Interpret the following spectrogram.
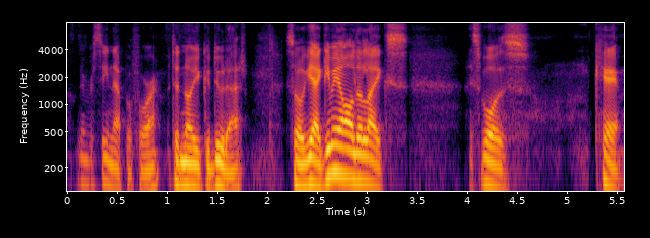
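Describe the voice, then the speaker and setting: This is live gameplay commentary from a man from Cork, Ireland, who has an Irish accent and casually talks himself through each maneuver of his trucking game while answering questions from viewers in chat. His voice sits fairly low and is expressive, and his delivery is brisk. The sound is dry and studio-clean.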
